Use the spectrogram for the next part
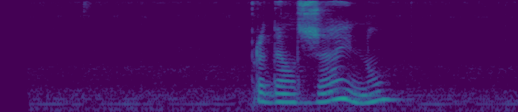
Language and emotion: Russian, neutral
